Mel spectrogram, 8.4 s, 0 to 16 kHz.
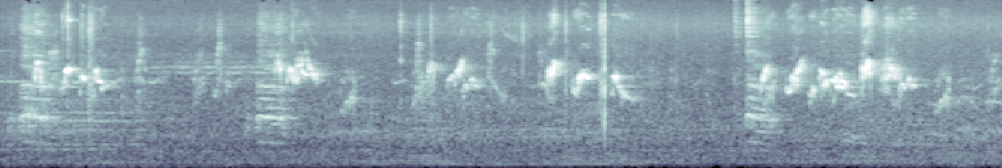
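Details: Decoy red-whiskered bulbul singing beside a trap on 9 June 2017 to lure wild birds; rapid, jumpy chirped phrases in several bursts, with sharp clicks between them.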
